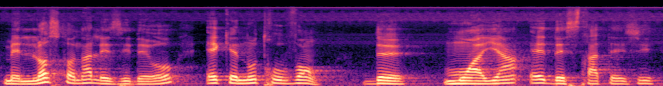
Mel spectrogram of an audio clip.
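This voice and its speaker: A man who chairs an NGO answers as a guest on a TV studio set in a measured, formal way. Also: mid-range voice, dark tone, long reverb tail. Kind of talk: TV studio interview.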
